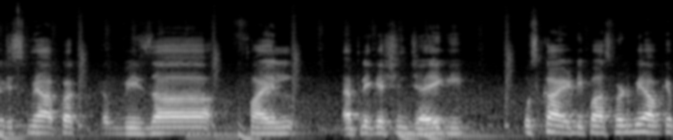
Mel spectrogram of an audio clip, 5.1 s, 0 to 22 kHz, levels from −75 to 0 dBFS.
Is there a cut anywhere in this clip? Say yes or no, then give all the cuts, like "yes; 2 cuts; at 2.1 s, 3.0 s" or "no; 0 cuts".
no; 0 cuts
